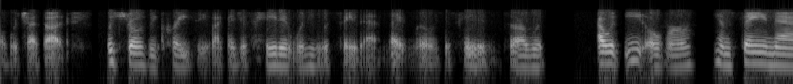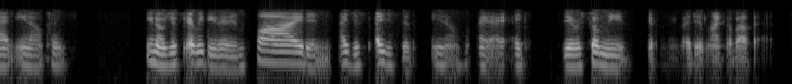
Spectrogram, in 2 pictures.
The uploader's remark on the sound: 100 Pounders Phone Meeting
